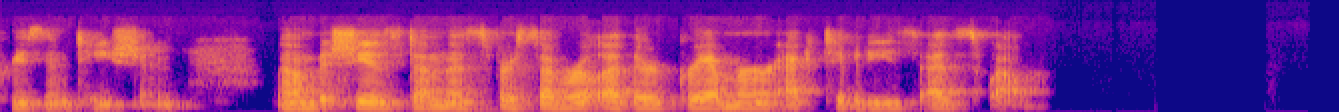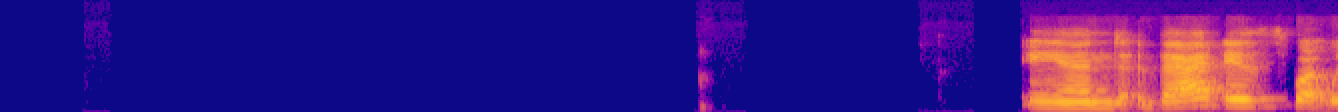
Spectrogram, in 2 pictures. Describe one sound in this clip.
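A woman talks calmly through an online call.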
